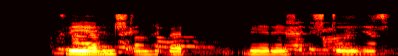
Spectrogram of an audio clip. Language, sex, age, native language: Icelandic, male, 18-19, Icelandic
